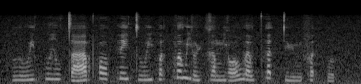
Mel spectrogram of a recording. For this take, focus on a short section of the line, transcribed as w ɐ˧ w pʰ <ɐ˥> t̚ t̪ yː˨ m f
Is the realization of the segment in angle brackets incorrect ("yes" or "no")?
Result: no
